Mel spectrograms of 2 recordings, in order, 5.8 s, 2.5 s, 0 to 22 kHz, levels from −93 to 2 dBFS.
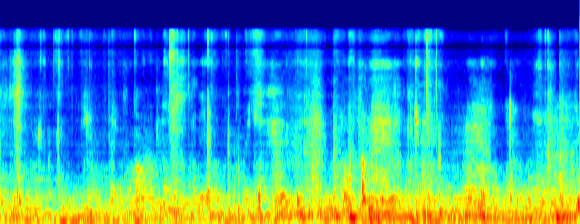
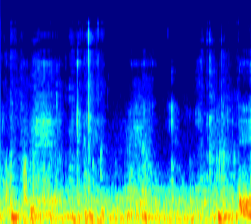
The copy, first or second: first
